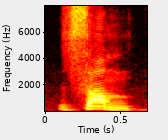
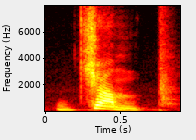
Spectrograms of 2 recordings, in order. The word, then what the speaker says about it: jump: J not zump. Lot of people make it as they pronounce it in a very funny manner. It's not zah. It's j jump.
